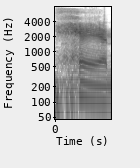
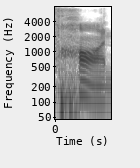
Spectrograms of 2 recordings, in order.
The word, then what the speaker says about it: Han: He literally practiced the way Billy D. Williams was saying Han instead of Han, like everybody else.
